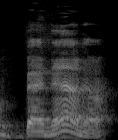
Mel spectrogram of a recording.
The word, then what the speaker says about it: banana: So when you say, for example, banana, the nana, banana, so nana, second syllable takes the stress and the b becomes weak.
